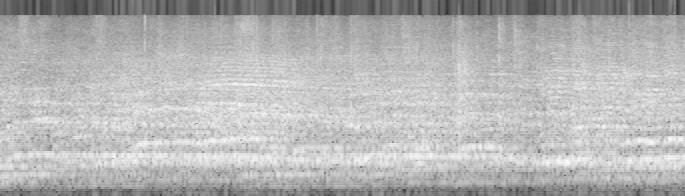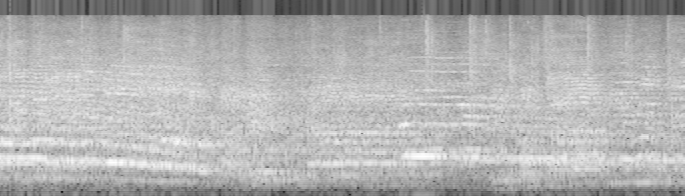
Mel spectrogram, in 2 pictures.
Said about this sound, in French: je vous convie à accueillir avec applaudissement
